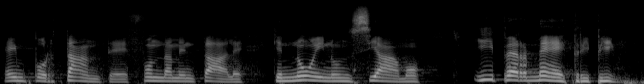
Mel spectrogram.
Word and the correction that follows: ipermetropi: Ho detto giusto stavolta, no? Ipermetropo. Vabbè, il plurale. Ipermetropi.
